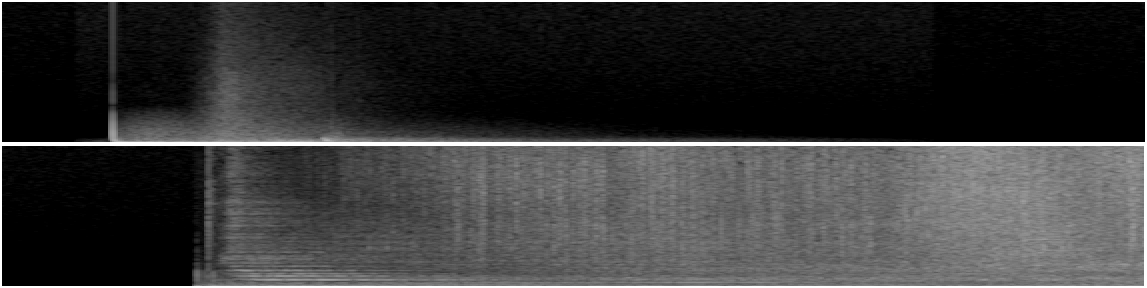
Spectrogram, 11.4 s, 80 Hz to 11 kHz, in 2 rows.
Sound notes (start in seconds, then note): 2.6 dramatic sound; 11.2 wings fluttering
